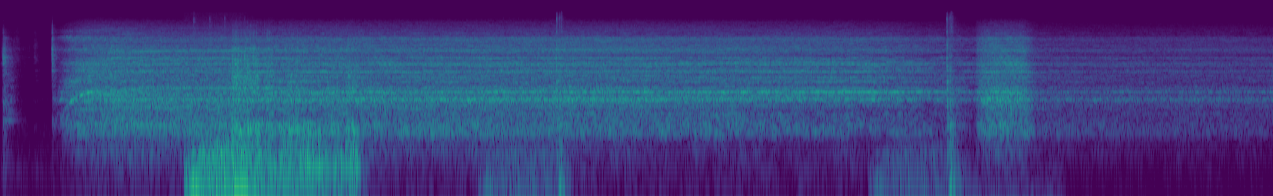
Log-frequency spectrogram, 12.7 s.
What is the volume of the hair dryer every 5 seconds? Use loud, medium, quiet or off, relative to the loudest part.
loud, loud, medium.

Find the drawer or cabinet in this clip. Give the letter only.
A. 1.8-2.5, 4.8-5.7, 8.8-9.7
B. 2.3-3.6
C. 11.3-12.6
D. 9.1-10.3
A.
